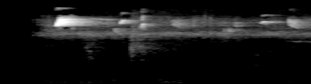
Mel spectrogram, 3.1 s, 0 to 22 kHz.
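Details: A plain parakeet (Brotogeris tirica) eating banana at a bird feeder in an Atlantic Forest reserve in Guaramirim, Santa Catarina, Brazil, on 17/06/2022, gives shrill, very high, scratchy notes: one loud burst, then several fainter chips over three seconds, with low rumble.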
